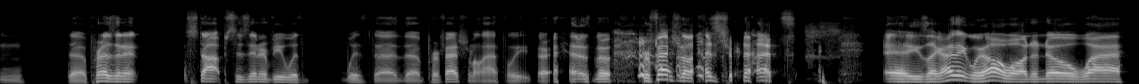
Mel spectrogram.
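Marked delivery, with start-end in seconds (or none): 9.4-11.2 put-on, raised Southern American accent. Quoting the president interrupting an interview, in a Southern accent. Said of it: "I'm doing the southern accent that he has".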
